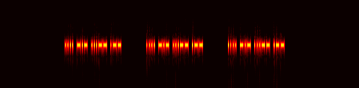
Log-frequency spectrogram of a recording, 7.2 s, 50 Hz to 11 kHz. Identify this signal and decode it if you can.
Morse code, heard as a keyed tone, about 49 wpm, 700 Hz. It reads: HK3W HK3W HK3W
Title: DXCC-100 Call Signs - 4 Characters - Repeated 3x - 50wpm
